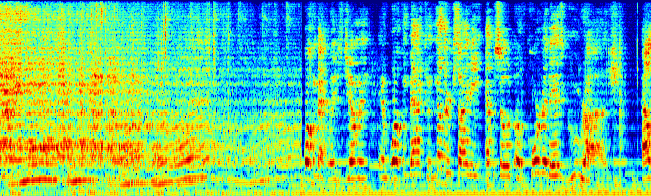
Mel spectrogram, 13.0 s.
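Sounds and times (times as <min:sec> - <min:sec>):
car engine revving hard: 0:00.0 - 0:06.0.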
